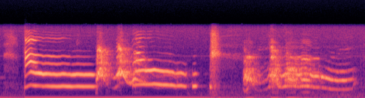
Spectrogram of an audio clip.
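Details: Young Yorkshire Terrier howling for the first time, set off by meowing: long, wavering, tonal howls with several rising and falling notes, broken by short yips and whimpers, close and loud indoors.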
